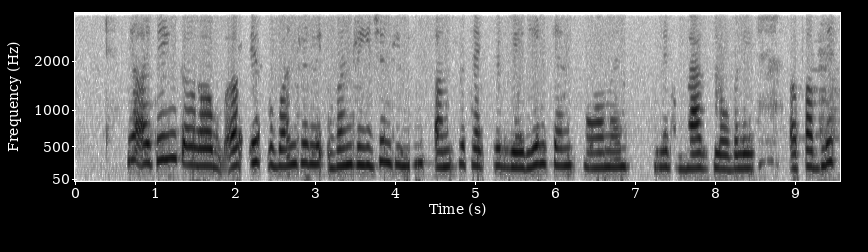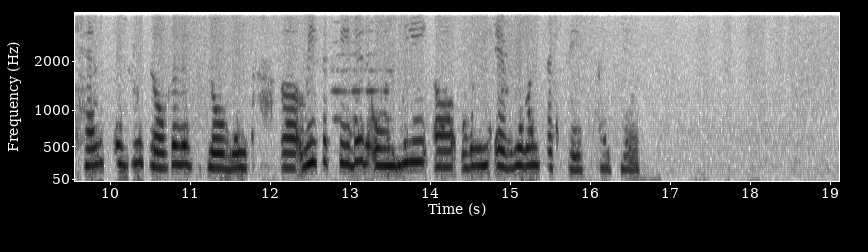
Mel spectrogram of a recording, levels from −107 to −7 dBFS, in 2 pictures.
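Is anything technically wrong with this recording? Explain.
Yes, there are two kinds of trouble here, and they tend to show up together.

First, there's the other side's voice leaking through. A second, fainter voice sits under the main talker at 1.19 to 2.32 s, 6.83 to 7.49 s, 10.22 to 11.64 s and 13.96 to 15.62 s. It's roughly 20 to 30 dB below the speech, and it's quietest in the 6.83 s stretch. This is likely loudspeaker playback getting back into the mic that the echo canceller didn't fully scrub out.

Second, there's speech suppressed in double talk. The main voice dips, sometimes by around 20 to 25 dB, in chunks spread across 1.51 to 7.68 s (about a second and a half of it in total), 9.65 to 10.53 s and 13.99 to 16.43 s (roughly half a second each). Those windows overlap the leaks. So it's likely the canceller couldn't tell the near talker from the echo while both were active, and it pulled the whole signal down.

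The audio also has nothing above 4 kHz, which fits a narrowband telephone codec on the call path.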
